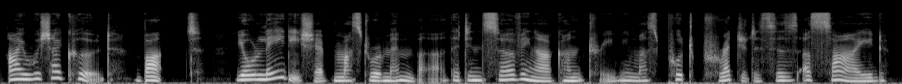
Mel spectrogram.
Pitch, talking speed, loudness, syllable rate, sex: 190 Hz, 125 wpm, -19 LUFS, 3.9 syllables/s, female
